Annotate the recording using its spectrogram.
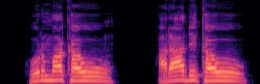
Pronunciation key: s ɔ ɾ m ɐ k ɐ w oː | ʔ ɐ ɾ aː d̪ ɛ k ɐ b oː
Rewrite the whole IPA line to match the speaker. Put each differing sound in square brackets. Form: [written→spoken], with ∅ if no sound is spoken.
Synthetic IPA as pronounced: [s→h] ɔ ɾ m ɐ k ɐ w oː | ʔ ɐ ɾ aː d̪ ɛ k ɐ [b→w] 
